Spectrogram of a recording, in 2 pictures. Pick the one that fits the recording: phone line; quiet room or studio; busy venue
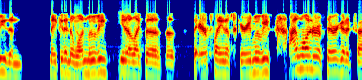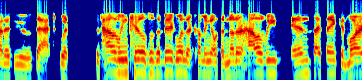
phone line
